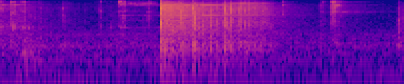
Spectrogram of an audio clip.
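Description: Small metal hand tools from an RC kit clinking against each other as they are picked up and handled, with one brighter metallic clatter about a second in.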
